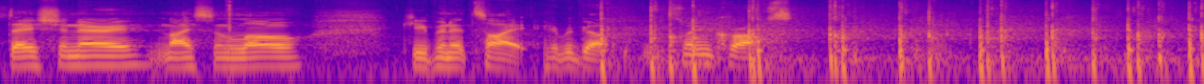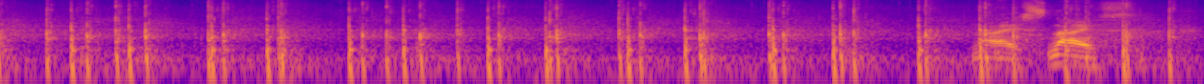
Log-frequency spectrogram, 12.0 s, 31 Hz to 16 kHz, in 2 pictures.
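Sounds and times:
basketballs bouncing on hardwood: 2.9s - 12.0s.

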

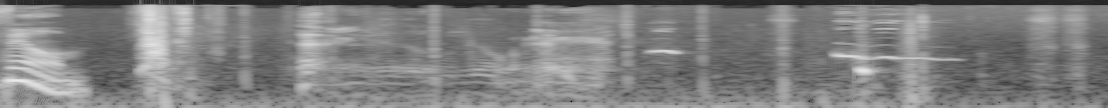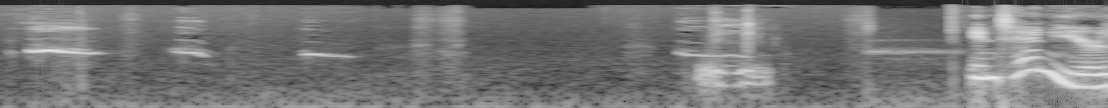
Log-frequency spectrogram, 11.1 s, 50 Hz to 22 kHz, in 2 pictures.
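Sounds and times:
cartoon squirrel squeaking: 3.2s - 3.6s, 4.2s - 4.9s, 5.6s - 7.4s, 8.9s - 9.5s.

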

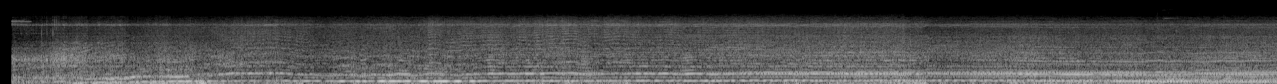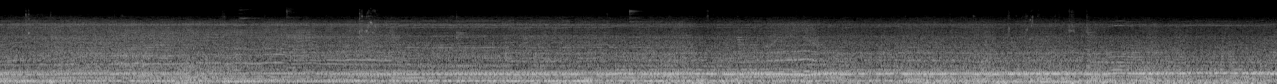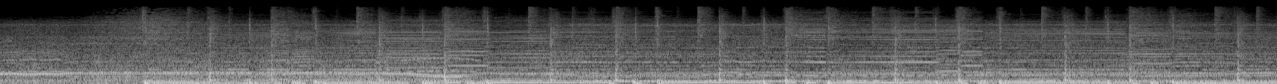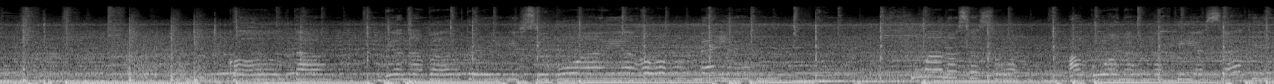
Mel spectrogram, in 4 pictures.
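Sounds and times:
quadcopter propellers whining: 0.1s - 51.0s.

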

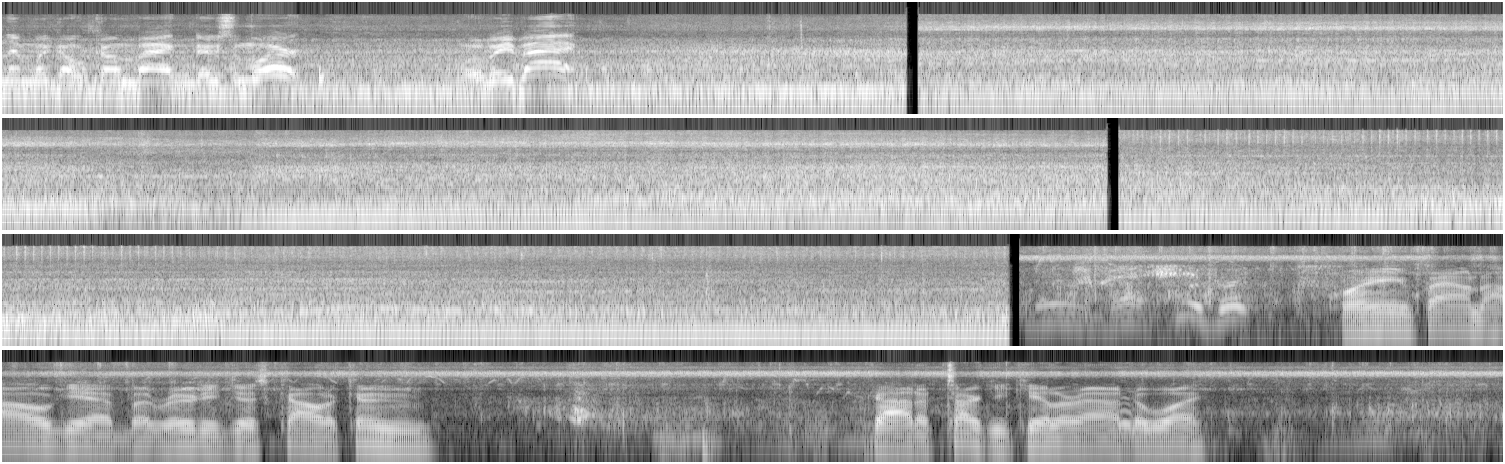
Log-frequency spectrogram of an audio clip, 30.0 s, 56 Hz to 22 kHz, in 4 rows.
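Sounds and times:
utility vehicle engine from cab: 0.0s - 20.1s
vehicle engine running: 0.0s - 20.1s.

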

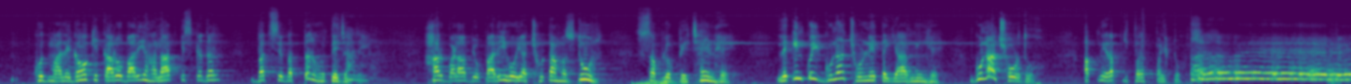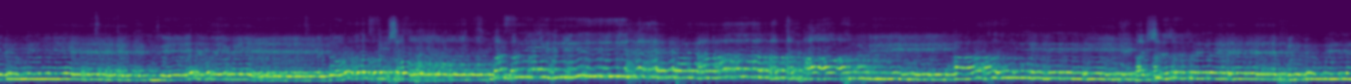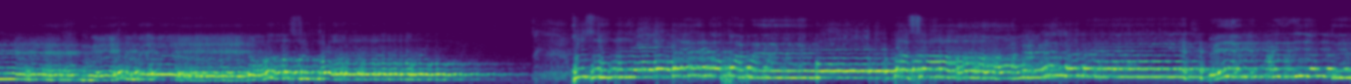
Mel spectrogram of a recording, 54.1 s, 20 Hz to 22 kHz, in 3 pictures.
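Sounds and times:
man singing into a microphone: 14.6s - 42.8s, 43.6s - 54.0s.

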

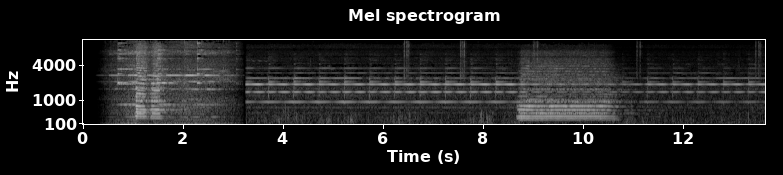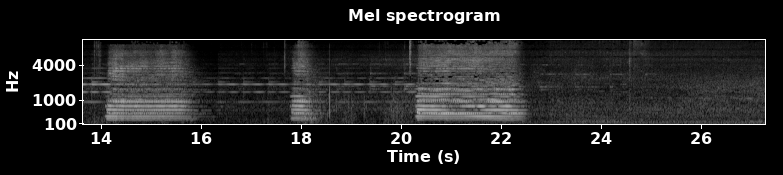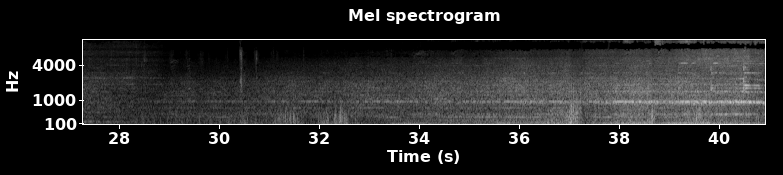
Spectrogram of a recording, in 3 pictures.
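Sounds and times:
crossing warning bell ringing: 0.3s - 40.9s
locomotive air horn: 0.8s - 3.0s, 8.6s - 10.8s, 14.1s - 16.1s, 17.8s - 18.6s, 20.3s - 22.6s, 34.8s - 40.9s
locomotive engine rumble: 17.2s - 40.9s.

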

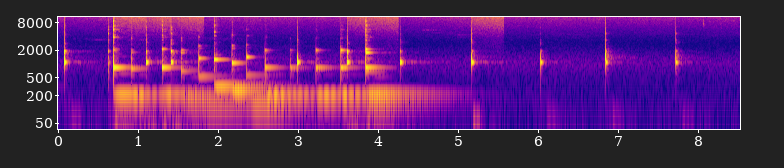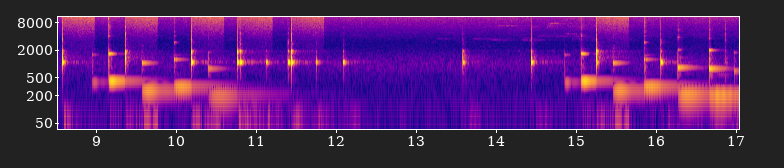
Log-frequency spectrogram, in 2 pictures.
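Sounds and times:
marimba played with mallets: 0.7s - 5.3s, 9.0s - 11.8s, 14.9s - 17.0s.

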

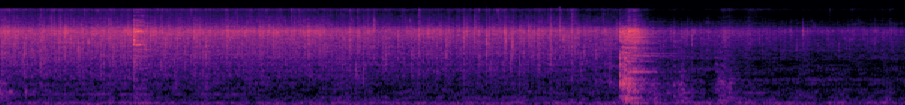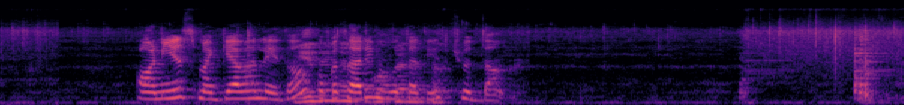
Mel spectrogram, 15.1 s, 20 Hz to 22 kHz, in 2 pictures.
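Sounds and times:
vegetables sizzling in hot oil: 0.0s - 15.0s
steel lid clanking on pan: 5.1s - 5.8s, 14.6s - 15.0s.

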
